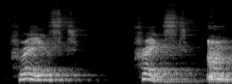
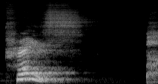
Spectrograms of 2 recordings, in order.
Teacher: আমাদের পি যখন শব্দের শুরুতে থাকবে, তখন সেটাকে অবশ্যই আমরা ফি উচ্চারণ করব।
